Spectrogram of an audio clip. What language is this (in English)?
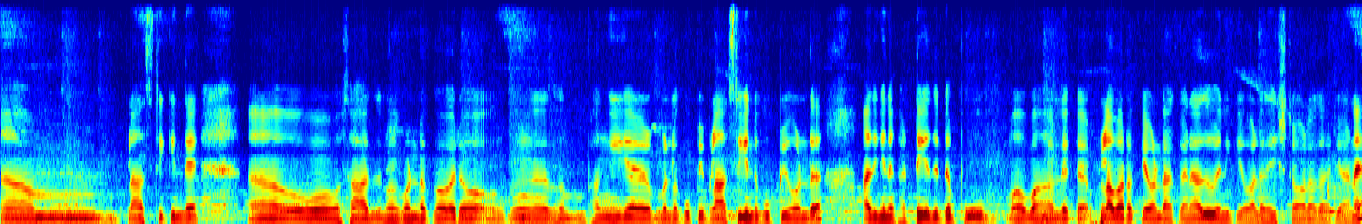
Malayalam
